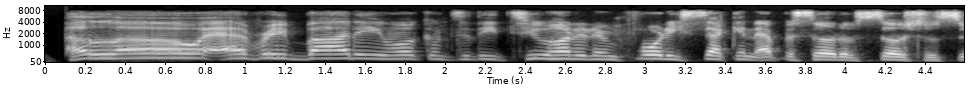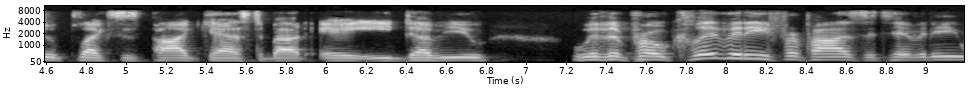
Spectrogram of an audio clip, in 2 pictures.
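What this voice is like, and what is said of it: Hoarse, badly worn-out voice. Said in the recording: “with a completely shot voice. As you can tell, my voice is destroyed.”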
